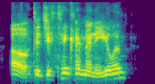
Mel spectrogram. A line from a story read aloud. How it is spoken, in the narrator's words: He laughs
